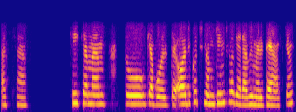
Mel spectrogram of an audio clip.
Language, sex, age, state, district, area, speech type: Hindi, female, 45-60, Madhya Pradesh, Bhopal, urban, conversation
